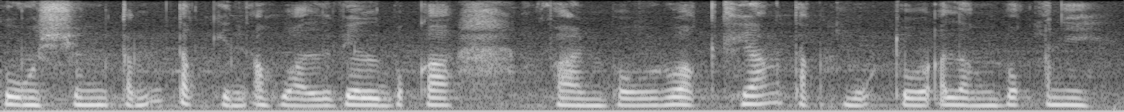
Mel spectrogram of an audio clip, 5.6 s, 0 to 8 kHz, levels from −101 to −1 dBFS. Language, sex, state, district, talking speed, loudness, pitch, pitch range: Mizo, female, Mizoram, Aizawl, 205 wpm, -19 LUFS, 190 Hz, 185-195 Hz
